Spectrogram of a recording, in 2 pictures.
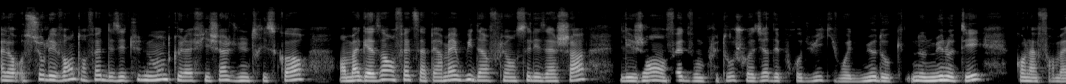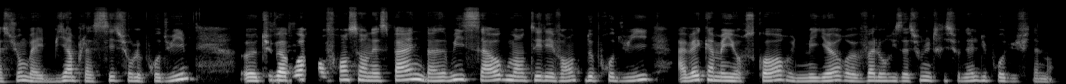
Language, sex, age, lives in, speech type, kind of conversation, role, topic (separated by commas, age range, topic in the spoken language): French, female, 40-44, France, read, expert-assistant, expert, Quelles sont les sources d’information les plus crédibles pour vérifier si un aliment est sûr à consommer, surtout face aux rumeurs sur les réseaux sociaux ?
